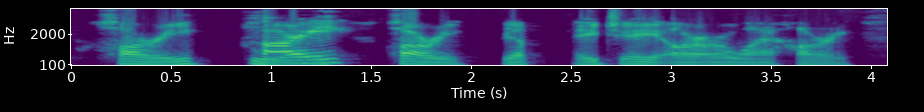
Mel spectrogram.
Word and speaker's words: Harry Hole: Hari. Hule. Hari. Yep. Harry. Hari. Hari Hule. Not Harry Hole.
